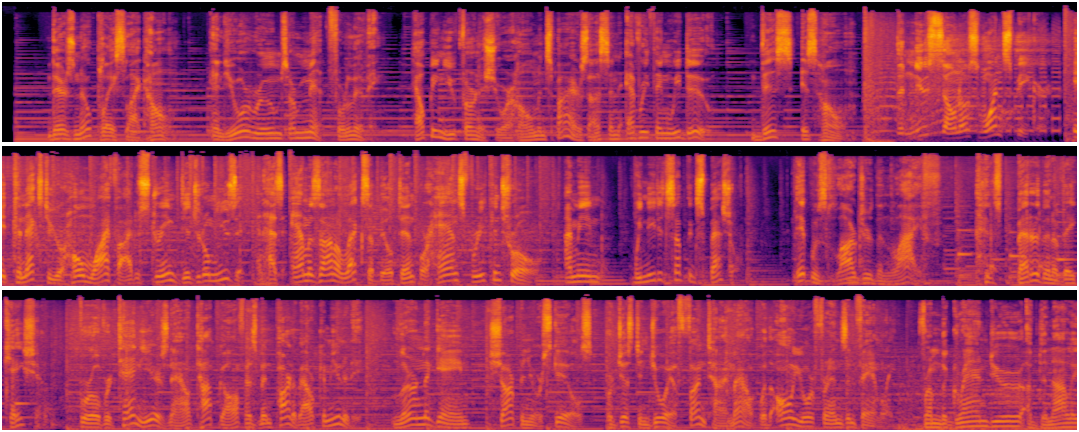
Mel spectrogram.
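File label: commercial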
